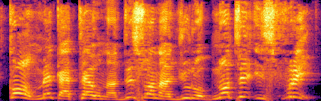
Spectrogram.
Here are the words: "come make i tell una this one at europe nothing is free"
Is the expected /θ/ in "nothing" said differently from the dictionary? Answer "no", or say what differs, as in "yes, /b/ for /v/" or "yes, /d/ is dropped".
yes, /t/ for /θ/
